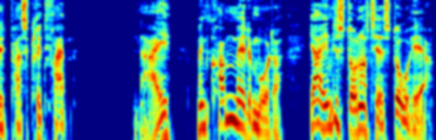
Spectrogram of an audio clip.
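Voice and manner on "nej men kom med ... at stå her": higher, fast and impatient; impatient urging. Acted. Husband urges wife to hurry. (utålmodig, højere og hurtig)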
